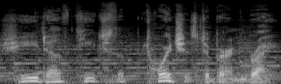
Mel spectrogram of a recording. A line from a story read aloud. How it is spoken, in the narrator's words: he whispered to himself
